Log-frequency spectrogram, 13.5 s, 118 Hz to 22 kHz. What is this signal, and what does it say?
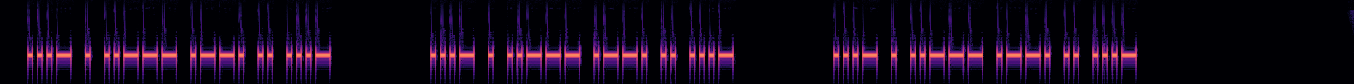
Morse code, heard as a keyed tone, about 25 wpm, 700 Hz. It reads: VE2PIV VE2PIV VE2PIV
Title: DXCC-100 Call Signs - 6 Characters - Repeated 3x - 25wpm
